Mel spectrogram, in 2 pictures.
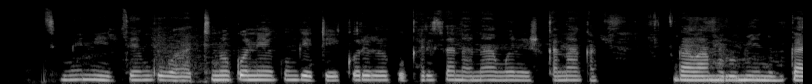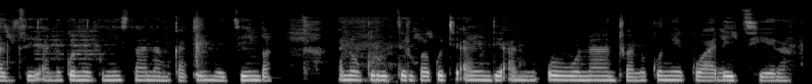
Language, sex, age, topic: Ndau, male, 18-24, health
